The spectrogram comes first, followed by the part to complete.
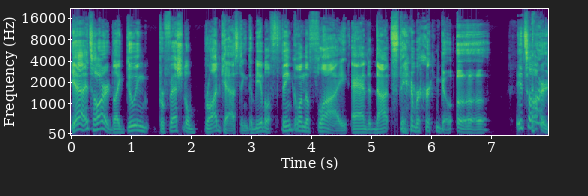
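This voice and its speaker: A man talks at a fairly slow pace in a medium-pitched voice with vocal fry and a bright, sharp tone. His pitch makes very wide swings, and the sound is dry and close with no echo. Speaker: podcast co-host. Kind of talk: casual chat. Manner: stammering.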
